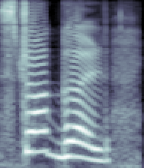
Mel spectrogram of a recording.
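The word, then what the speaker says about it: struggled: गया STRUG स्ट्रग, और GLED इसे क्या पढ़ेंगे गर्ल्ड, यहाँ पर इसकी साउंड ग्लैड नहीं पढ़ेंगे गर्ल्ड, अब दोनों मिला देंगे तो क्या हो जाएगा स्ट्रगल्ड, ठीक है।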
